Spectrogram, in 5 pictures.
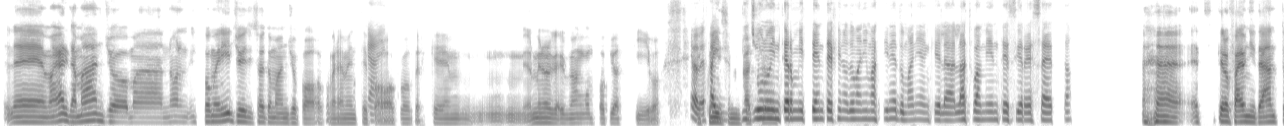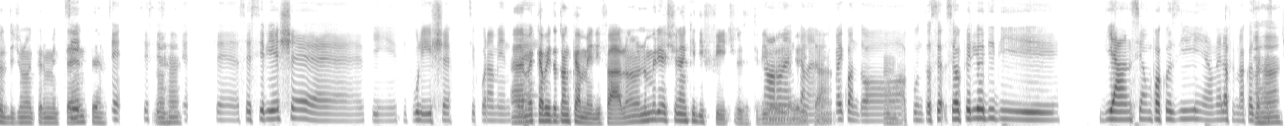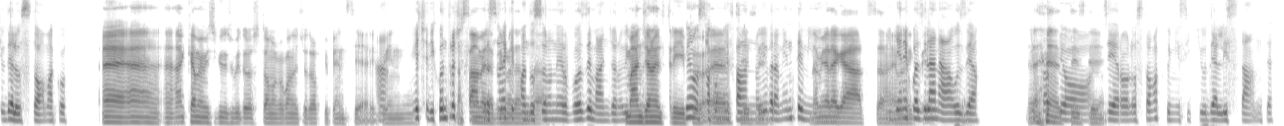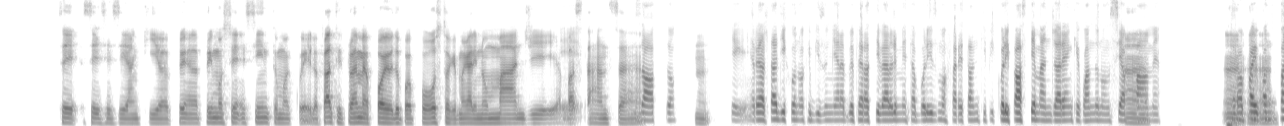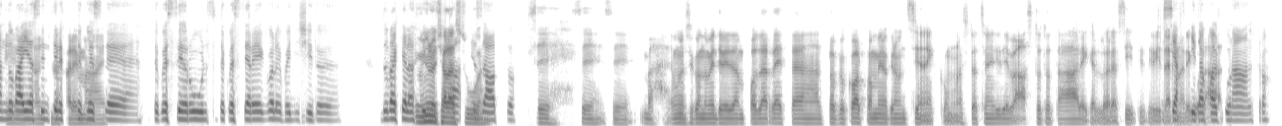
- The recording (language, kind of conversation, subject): Italian, unstructured, Come affronti i momenti di tristezza o di delusione?
- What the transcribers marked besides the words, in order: teeth sucking; laughing while speaking: "Eh"; tapping; chuckle; other background noise; in English: "rules"; "proprio" said as "propio"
